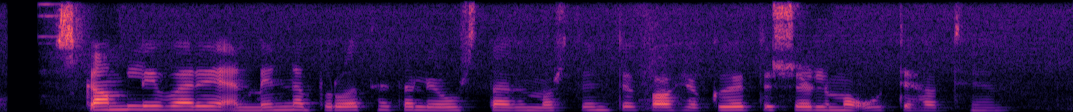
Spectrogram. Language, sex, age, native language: Icelandic, female, 30-39, Icelandic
